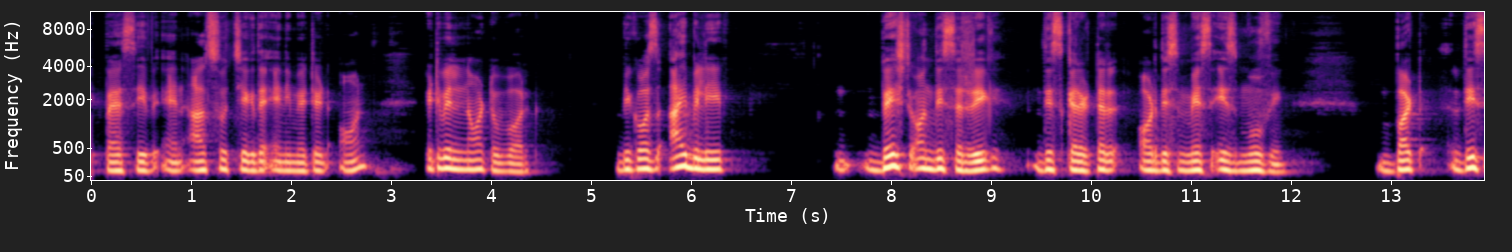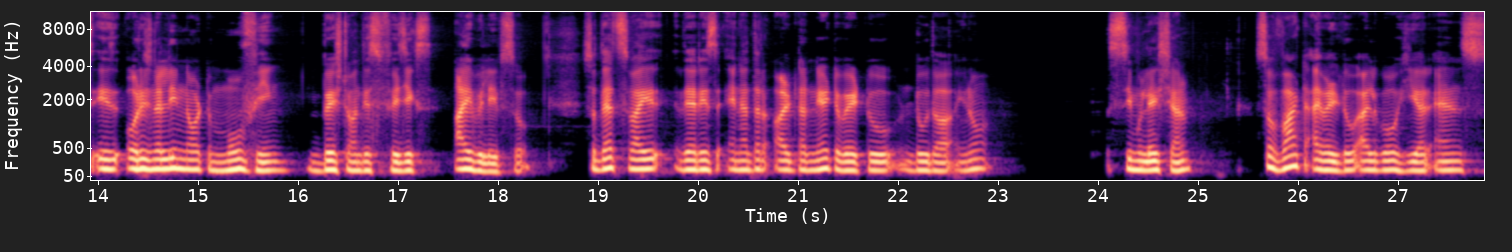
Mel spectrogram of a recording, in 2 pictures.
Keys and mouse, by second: 1.1 click, 2.4 click, 2.7 space, 5.3 space, 8.5 click, 11.7 click, 12.6 click, 14.5-15.0 shift+drag, 18.1 click, 19.5 shift+click, 20.4 space, 22.4 space, 26.4 click.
